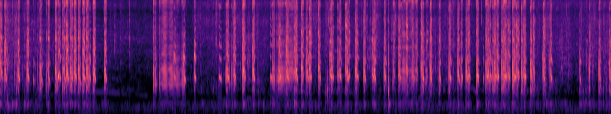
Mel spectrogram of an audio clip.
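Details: Toad calling in the rainy season: a dense, fast train of dry pulsed clicks in a mid-pitched band, running almost continuously with a few short pauses over nine seconds, possibly overlapping callers.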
